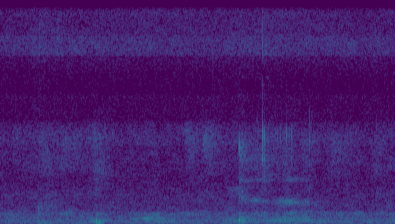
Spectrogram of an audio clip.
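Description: Knitting needles click softly against each other.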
